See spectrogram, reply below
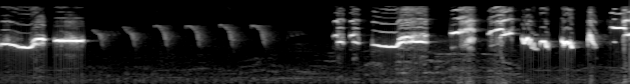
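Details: Song of an orange-headed thrush, played to coax a bird that is lazy to sing. Loud whistled phrases, then a series of soft descending ticks, then a burst of rich varied warbling.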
